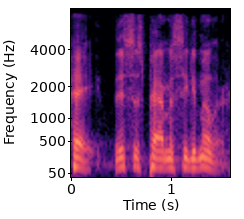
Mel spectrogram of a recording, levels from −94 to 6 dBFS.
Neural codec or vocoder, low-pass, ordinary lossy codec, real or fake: none; 7.2 kHz; MP3, 64 kbps; real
